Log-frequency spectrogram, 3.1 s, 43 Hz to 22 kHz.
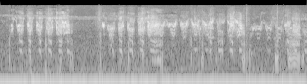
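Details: Estonian black storks calling at feeding time, 2 June 2019. Rough, grating calls pour out in quick stuttering pulses, almost continuous, with a thin steady whine running faintly behind.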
